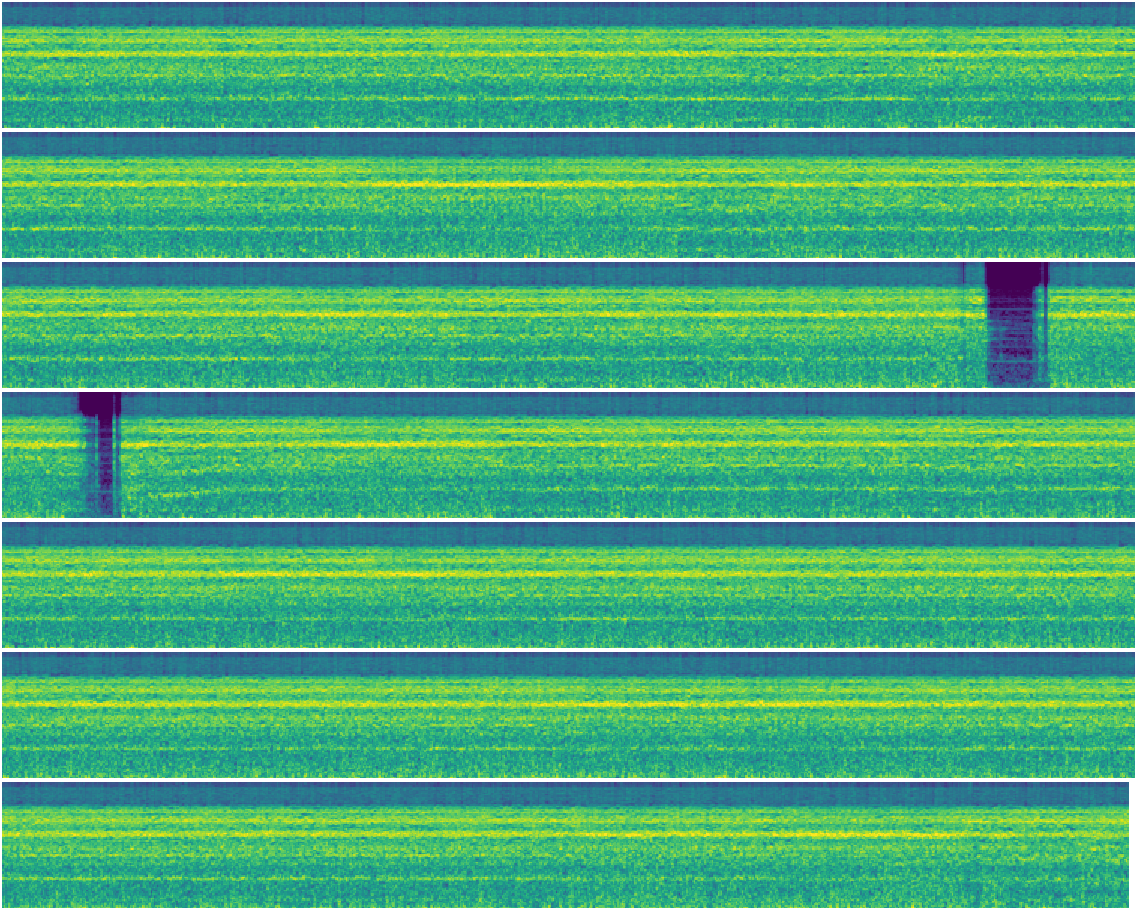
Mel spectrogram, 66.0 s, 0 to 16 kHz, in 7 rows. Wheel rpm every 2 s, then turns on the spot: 230, 230, 230, 220, 230, 230, 220, 220, 230, 230, 230, 230, 230, 160, 120, 200, 230, 230, 220, 230, 230, 230, 230, 240, 230, 230, 220, 230, 230, 230, 230, 230, 220.
28-30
